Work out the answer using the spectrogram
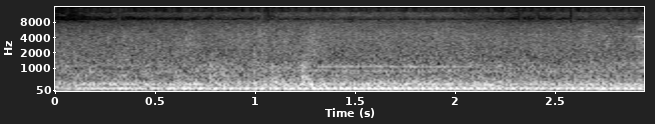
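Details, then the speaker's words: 2008 Tahoe with factory 6.2 V8, supercharged, with headers and a loud muffler, fuel trims adjusted, timing 16°: deep steady idle rumble with a faint thin blower whine on top; normal supercharger noise at idle. "um that whyne that get old sounds pretty cool you can kind of hear it just sitting"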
